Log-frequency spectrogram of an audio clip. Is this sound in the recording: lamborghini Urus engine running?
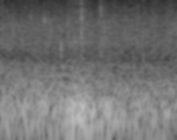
no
